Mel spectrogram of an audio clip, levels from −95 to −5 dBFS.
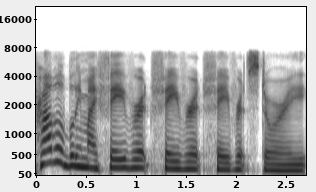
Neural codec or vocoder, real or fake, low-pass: none; real; 7.2 kHz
